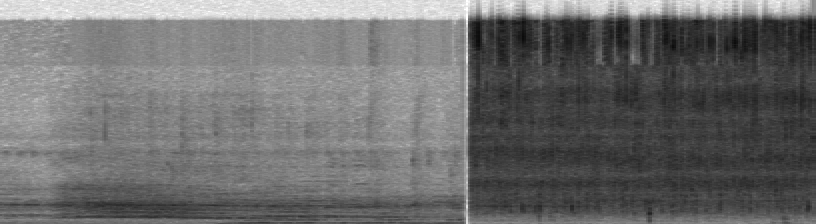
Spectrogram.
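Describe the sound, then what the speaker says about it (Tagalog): Steady crackling sizzle of catfish frying in hot oil in a pan, close up, with brief stirring and a faint scrape partway through. "Ito na lang yung lutuin kong prito"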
